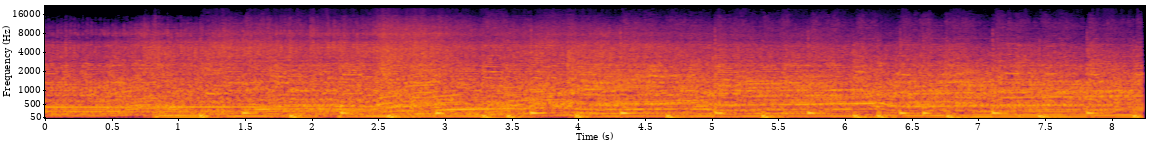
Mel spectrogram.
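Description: Gasser drag race cars roar down the strip side by side in a championship matchup, a loud, sustained engine blare with harmonic bands wavering as they accelerate, near and continuous with no talk over it.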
